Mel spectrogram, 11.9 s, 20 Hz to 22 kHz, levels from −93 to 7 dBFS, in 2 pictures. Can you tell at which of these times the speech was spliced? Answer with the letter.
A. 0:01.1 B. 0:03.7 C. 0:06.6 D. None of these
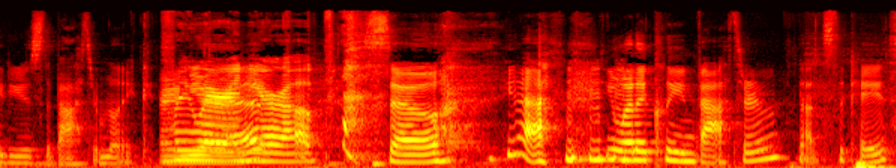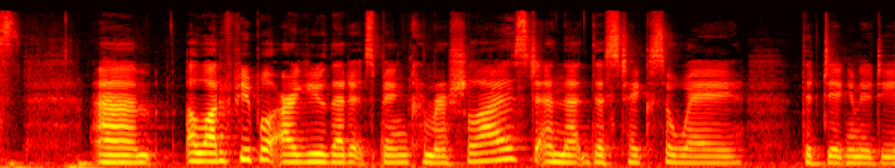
A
